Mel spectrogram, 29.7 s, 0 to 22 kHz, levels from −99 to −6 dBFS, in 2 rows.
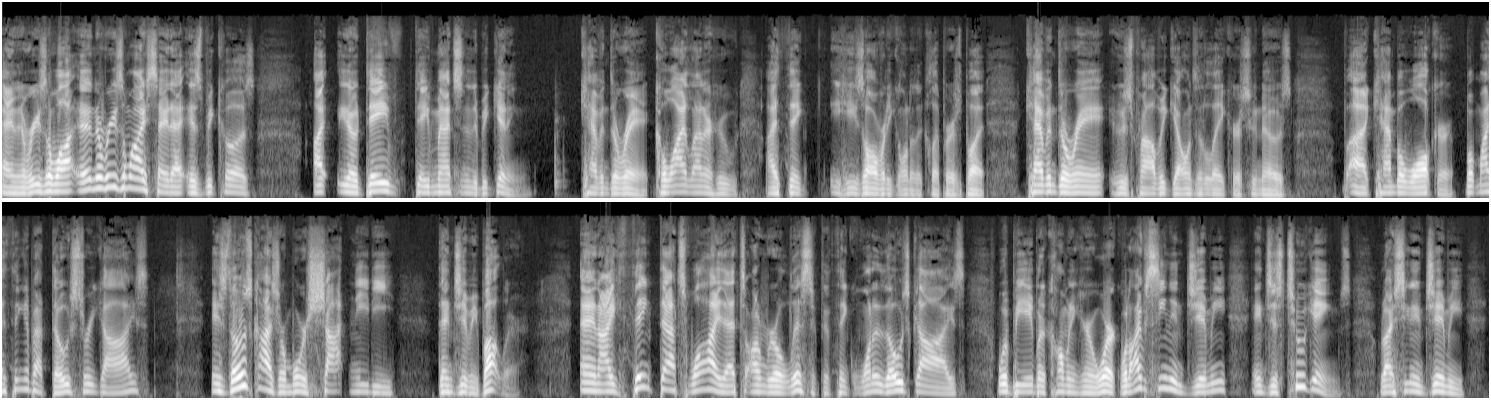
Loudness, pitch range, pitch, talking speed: -15 LUFS, 110-150 Hz, 130 Hz, 205 wpm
